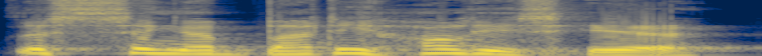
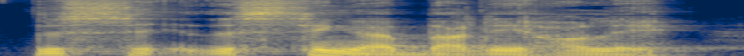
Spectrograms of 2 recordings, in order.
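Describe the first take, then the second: First: High, loud theatrical announcement; overexcited character reveal; mock astonishment. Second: Said in the usual way. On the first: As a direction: proclaim the ghost's name in hammed-up awe. Gasped announcement of celebrity ghost.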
